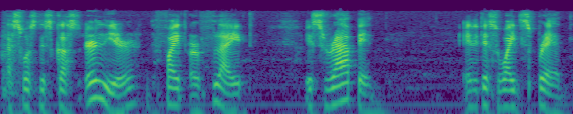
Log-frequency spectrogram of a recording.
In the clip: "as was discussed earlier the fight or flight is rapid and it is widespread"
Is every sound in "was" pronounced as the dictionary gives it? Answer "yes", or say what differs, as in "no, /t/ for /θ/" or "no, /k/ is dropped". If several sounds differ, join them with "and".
no, /s/ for /z/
